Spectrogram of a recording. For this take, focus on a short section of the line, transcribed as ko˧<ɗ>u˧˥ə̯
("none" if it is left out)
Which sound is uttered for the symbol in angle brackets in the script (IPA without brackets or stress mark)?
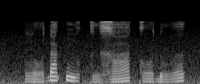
ɗ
